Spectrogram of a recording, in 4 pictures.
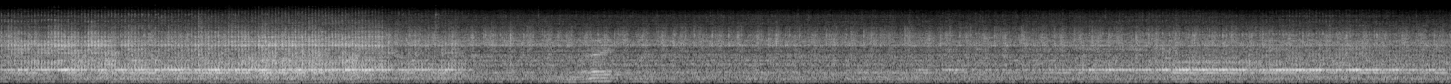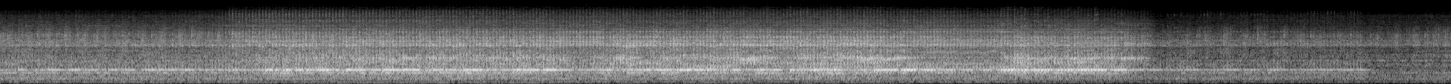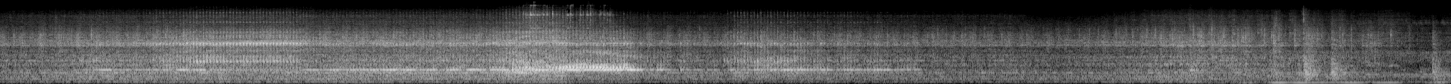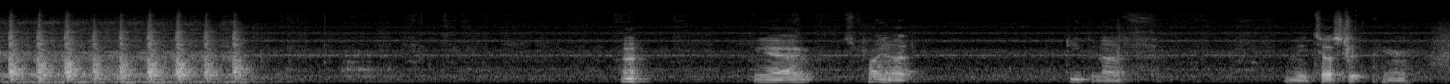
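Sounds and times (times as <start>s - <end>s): milling machine running: 0.0s - 47.2s
cutter biting into wood: 33.1s - 37.7s.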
